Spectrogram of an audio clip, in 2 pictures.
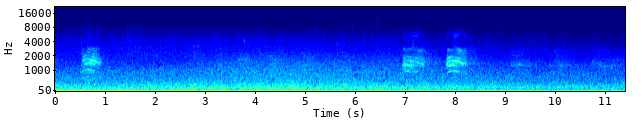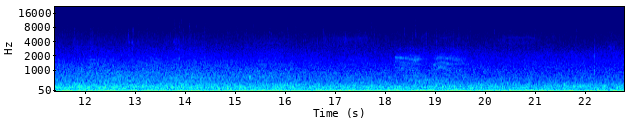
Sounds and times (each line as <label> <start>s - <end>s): winds above and around 0.0s - 22.7s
